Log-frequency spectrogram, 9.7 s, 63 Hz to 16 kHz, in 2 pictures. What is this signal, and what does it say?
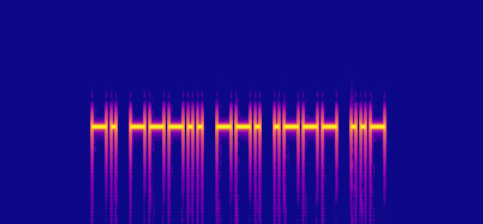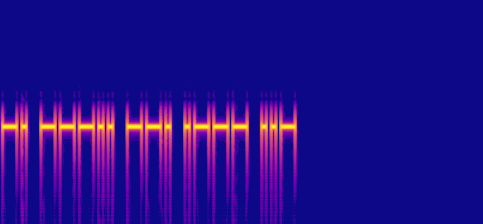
Morse code, heard as a keyed tone, about 25 wpm, 700 Hz. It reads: N8GJU N8GJU
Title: USA Call Signs - 5 Characters - Repeated 2x - 25wpm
